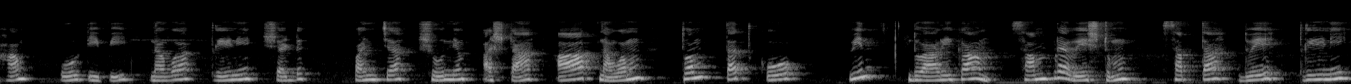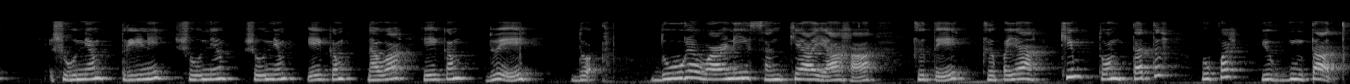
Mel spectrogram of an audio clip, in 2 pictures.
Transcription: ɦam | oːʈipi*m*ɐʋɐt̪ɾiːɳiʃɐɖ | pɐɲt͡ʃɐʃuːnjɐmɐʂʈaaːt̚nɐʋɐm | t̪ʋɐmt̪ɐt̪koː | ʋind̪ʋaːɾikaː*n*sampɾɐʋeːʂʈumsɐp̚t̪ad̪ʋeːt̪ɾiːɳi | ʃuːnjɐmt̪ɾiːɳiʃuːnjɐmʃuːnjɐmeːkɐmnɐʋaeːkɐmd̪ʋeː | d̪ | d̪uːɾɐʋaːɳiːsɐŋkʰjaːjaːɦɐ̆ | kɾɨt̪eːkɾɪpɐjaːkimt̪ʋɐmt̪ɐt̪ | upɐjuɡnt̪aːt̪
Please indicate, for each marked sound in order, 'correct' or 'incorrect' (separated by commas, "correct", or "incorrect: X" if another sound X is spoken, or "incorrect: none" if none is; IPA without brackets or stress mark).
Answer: incorrect: n, incorrect: m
